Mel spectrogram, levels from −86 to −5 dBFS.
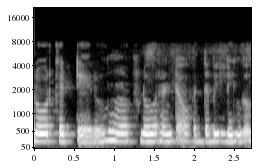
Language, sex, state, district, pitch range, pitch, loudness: Telugu, female, Telangana, Nalgonda, 210-220 Hz, 215 Hz, -14 LUFS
